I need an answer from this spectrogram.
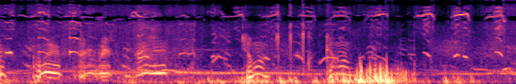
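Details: Three wolfdog puppies learn to howl with adult wolfdogs, giving short wavering yips and rising whines over a steady low adult howl.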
